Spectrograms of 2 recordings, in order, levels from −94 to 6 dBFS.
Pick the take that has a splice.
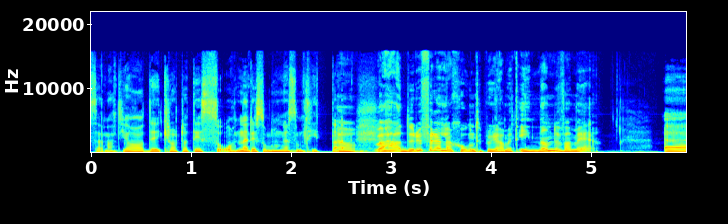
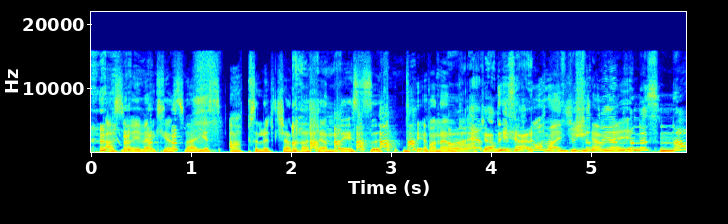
second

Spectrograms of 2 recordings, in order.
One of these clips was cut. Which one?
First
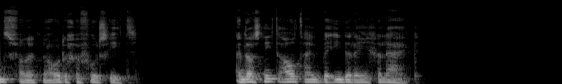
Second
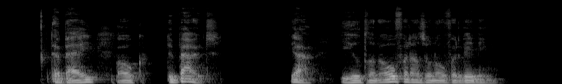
second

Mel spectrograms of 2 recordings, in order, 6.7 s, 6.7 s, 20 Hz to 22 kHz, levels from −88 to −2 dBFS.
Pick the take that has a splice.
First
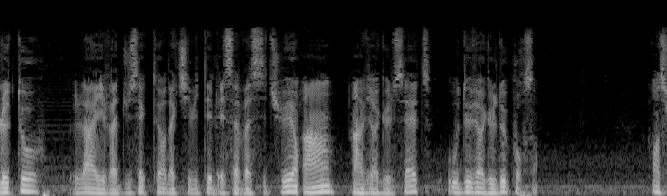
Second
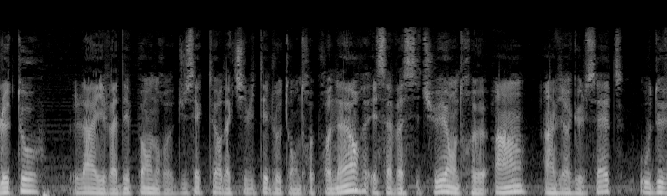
first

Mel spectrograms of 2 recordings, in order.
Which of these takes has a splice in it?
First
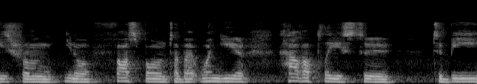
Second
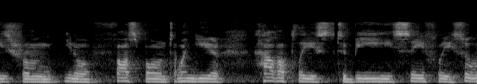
second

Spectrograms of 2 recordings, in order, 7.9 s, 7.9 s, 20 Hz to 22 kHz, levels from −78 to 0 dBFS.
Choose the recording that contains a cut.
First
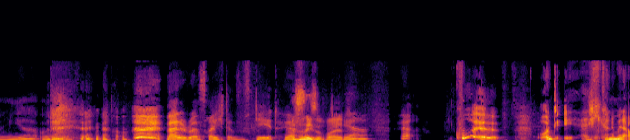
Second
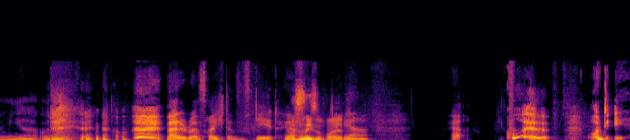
first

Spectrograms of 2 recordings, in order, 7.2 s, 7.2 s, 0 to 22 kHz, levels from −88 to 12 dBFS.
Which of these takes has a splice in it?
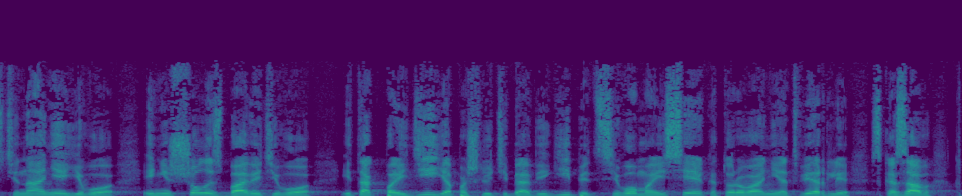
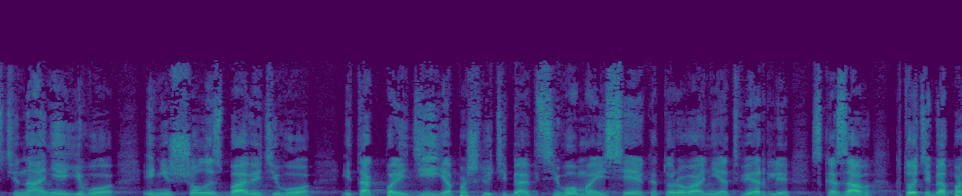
second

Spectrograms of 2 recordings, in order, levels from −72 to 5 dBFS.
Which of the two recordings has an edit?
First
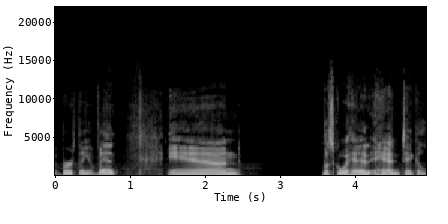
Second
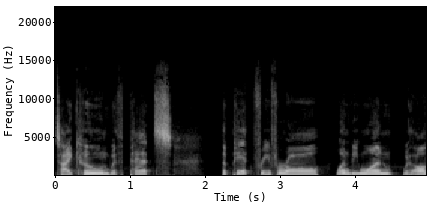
second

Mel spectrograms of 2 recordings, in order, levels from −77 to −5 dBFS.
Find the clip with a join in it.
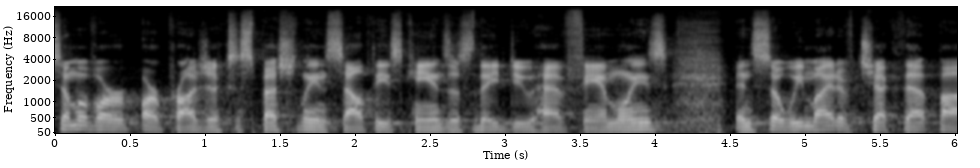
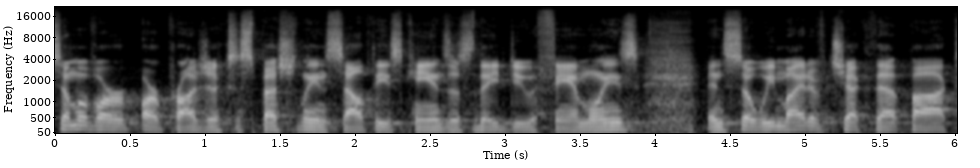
second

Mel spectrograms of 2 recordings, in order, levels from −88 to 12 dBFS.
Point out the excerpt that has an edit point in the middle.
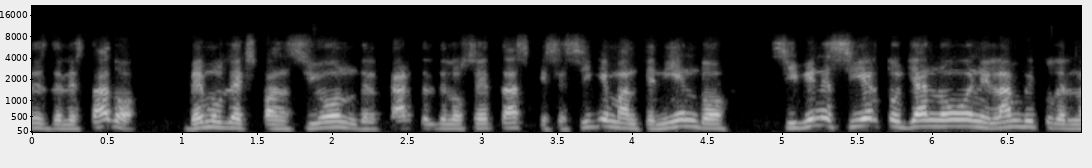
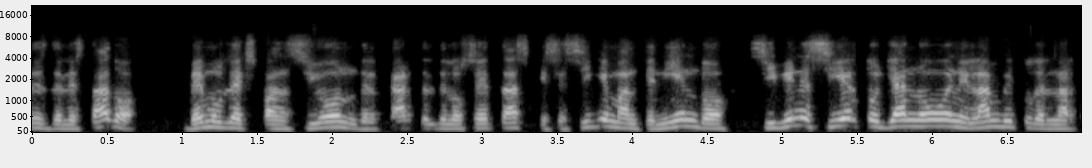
second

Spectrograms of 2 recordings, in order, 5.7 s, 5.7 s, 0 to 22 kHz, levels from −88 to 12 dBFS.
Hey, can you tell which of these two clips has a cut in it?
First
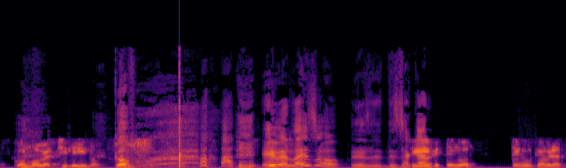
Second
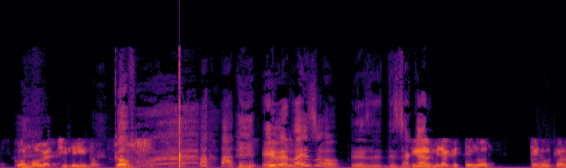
first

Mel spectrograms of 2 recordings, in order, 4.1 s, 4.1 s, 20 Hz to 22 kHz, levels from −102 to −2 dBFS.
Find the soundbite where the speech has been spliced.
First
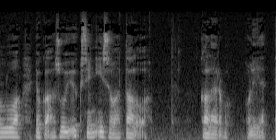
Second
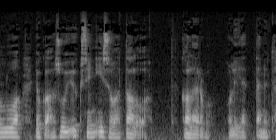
second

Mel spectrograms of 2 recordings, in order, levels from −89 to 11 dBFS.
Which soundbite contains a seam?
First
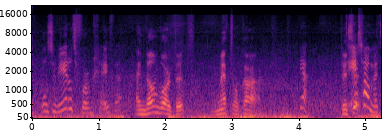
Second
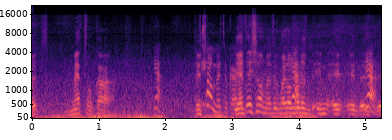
second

